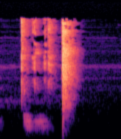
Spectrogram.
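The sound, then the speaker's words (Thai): A third can of beer pops open: a short crackling metallic click of the tab, followed immediately by a loud, sharp hiss of escaping gas that fades quickly, with no talking. “อันนี้เปิดเบียร์กระป๋องที่สามนะครับ”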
